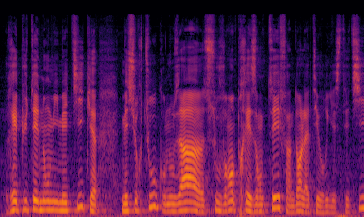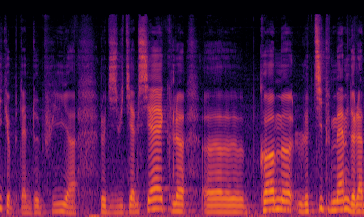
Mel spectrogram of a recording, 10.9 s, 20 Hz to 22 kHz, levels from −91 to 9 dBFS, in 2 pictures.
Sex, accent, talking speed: male, French, 150 wpm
